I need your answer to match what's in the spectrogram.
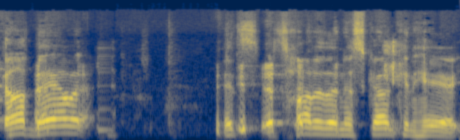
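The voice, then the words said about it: Put-on Texas accent. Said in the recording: “your Texas accent isn't too shabby either.”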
